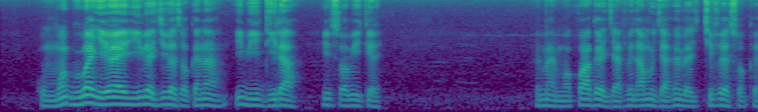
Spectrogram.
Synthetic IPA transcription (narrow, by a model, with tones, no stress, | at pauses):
ku˨mɔ̃˨˦ɡ͡bi˨˦a˦˨ɲe˨˦a˦ji˦fɛ˦˨d͡ʒi˦fɛ˦˨s̬ɔ˨kɛ˦nã˦˨i˦bi˨˦di˨˦ɾa˦˨ | i˦sɔ˨˦bi˦˨kɛ˨ | fɛ˦mã˨i˨mɔ̃˨˦kɔ˦a˦k̬ɛ˦˨d͡ʒa˨fe˦nã˨˦mũ˨d͡ʒa˨fɛ̃˦ɛ˨d͡ʒi˦fɛ˦˨sɔ˨kɛ˨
